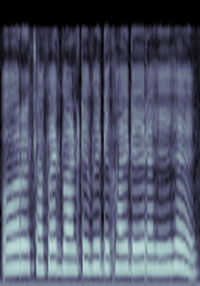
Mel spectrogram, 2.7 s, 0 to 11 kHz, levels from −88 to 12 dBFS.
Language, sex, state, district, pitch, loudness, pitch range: Hindi, female, Rajasthan, Jaipur, 230 Hz, -13 LUFS, 225-240 Hz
